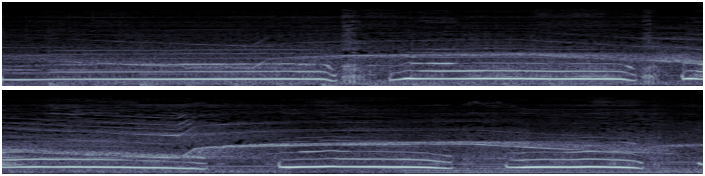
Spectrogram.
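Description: A large white dog howling: five long, held notes with short breaks between them, each dropping in pitch as it ends.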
